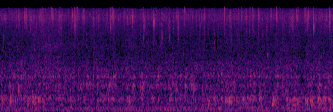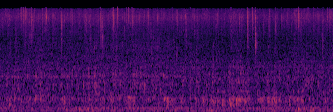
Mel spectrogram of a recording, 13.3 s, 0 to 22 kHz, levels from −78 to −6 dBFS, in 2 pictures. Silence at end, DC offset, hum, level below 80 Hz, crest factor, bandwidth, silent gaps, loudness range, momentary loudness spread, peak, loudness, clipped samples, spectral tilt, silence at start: 0 s; under 0.1%; none; -58 dBFS; 30 dB; 17 kHz; none; 1 LU; 3 LU; -10 dBFS; -37 LUFS; under 0.1%; -1.5 dB/octave; 0 s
